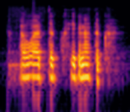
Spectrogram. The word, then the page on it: awaatikuhiikinaahtikw: Chisasibi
